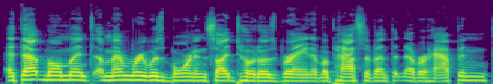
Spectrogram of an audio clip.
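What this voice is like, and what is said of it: Dramatic narrator voice. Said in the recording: “narrator voice.”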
